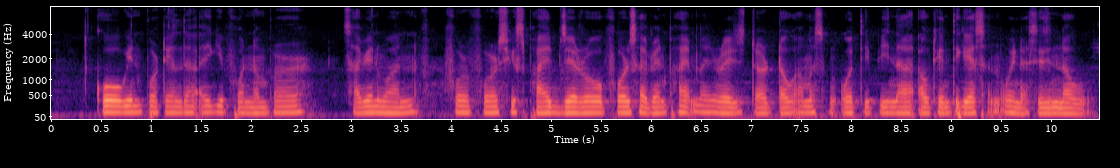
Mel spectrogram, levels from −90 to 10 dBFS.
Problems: background sounds at intervals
